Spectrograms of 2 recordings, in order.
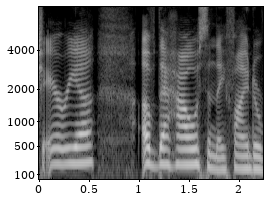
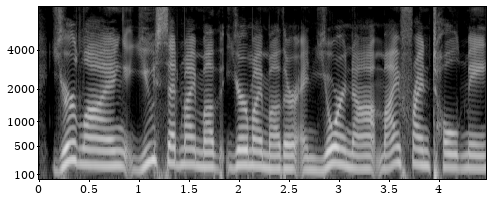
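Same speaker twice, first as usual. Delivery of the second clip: plain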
